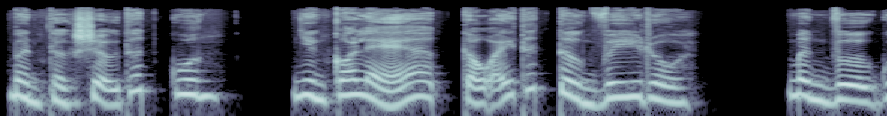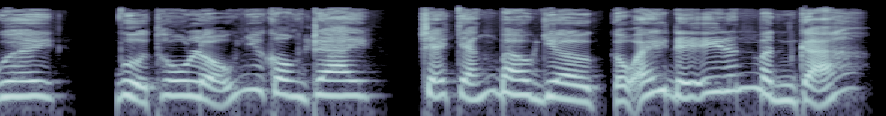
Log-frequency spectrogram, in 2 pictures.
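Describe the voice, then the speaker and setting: An actress voicing an earnest young woman in a sentimental animated moral story. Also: high-pitched, normal speed, dry recording. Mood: wistful. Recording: voice over prominent background music.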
